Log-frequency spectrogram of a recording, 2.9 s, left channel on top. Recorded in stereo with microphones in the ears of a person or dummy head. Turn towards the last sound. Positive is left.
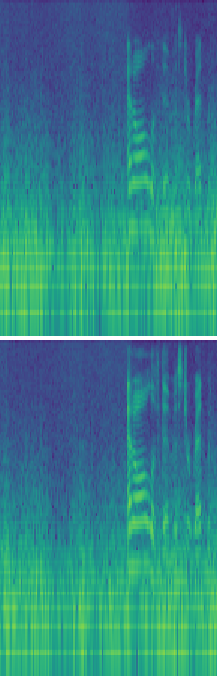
turn(degrees=-85)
